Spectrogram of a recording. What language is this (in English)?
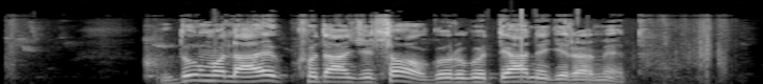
Gawar-Bati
